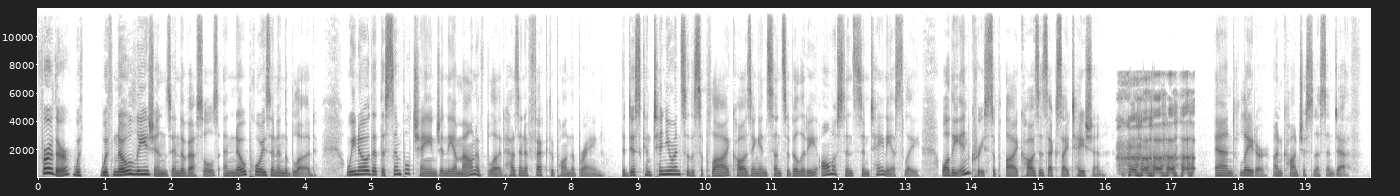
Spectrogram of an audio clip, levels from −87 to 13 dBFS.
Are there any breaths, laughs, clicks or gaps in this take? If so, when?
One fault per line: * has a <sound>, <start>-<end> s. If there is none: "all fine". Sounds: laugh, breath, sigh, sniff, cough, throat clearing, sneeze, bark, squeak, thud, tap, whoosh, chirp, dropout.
* has a dropout, 14.4-14.5 s
* has a laugh, 16.2-17.4 s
